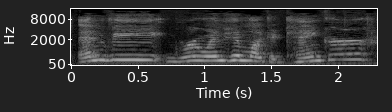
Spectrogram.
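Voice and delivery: normal talking voice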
